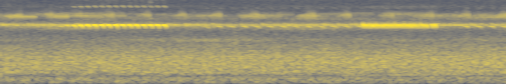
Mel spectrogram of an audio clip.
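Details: Crickets at night. A nearby cricket gives two loud, rapid pulsed chirp bursts, each about half a second long, over a continuous high-pitched background chorus of other crickets that pulses rhythmically.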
